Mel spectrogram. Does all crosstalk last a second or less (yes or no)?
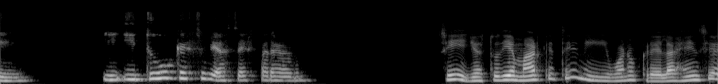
yes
